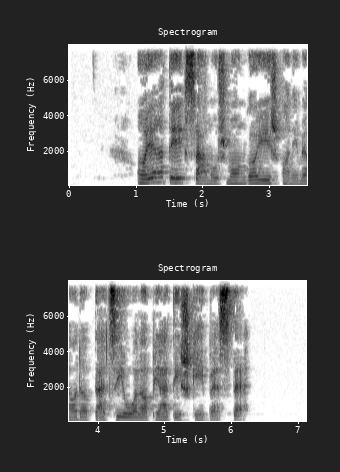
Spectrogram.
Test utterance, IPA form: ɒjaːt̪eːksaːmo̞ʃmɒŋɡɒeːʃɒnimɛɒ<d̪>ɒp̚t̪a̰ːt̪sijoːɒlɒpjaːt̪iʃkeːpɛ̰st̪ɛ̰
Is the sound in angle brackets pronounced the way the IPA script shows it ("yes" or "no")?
yes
